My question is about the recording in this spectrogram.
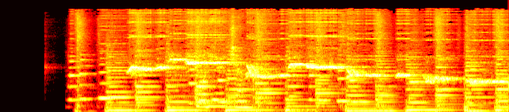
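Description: Short intro jingle: a high whistle-like melody sliding up and down over a pulsing bass beat, starting about a second in.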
